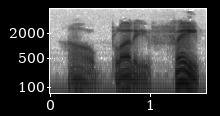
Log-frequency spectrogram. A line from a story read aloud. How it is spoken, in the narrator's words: Lawrence groaned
